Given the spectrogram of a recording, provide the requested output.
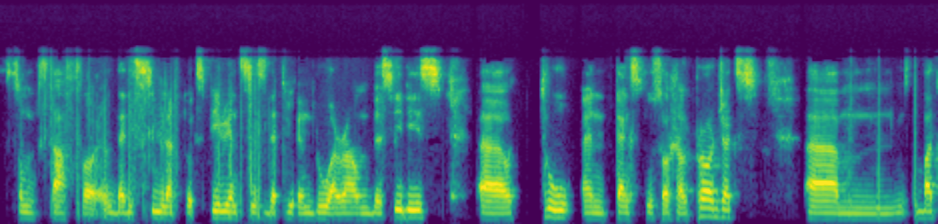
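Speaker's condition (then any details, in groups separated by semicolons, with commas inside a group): No condition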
